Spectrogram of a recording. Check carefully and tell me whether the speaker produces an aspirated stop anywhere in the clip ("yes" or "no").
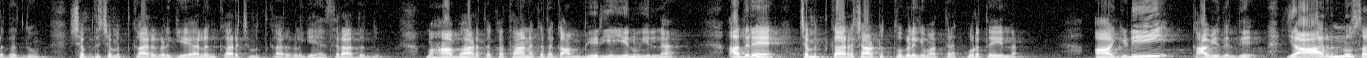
yes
